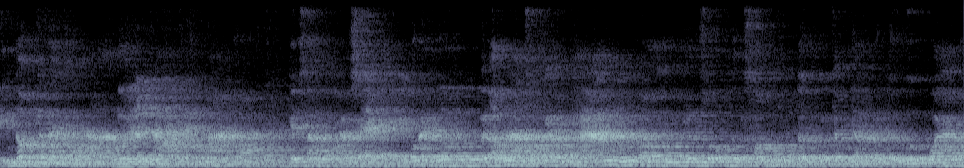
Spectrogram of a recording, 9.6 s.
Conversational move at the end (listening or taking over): listening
